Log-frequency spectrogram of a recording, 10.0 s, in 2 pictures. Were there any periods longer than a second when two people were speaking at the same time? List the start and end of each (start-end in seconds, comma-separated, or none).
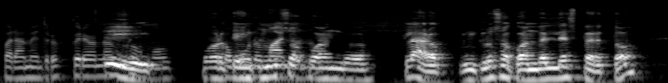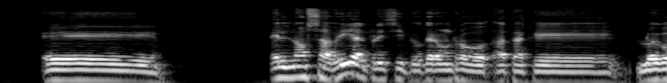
0.8-2.4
